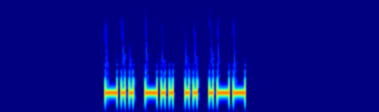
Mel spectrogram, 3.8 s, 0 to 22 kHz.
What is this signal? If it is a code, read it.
Morse code, heard as a keyed tone, about 30 wpm, 700 Hz. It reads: DDIW
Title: Four Challenging Letter-Number Combinations 30wpm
